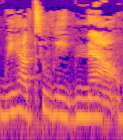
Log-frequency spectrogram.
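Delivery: put-on angry, mock-irritated tone. A speaker acts out what they said when they got irritated, retelling it angrily. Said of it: "I was so mad. I was irritated".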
